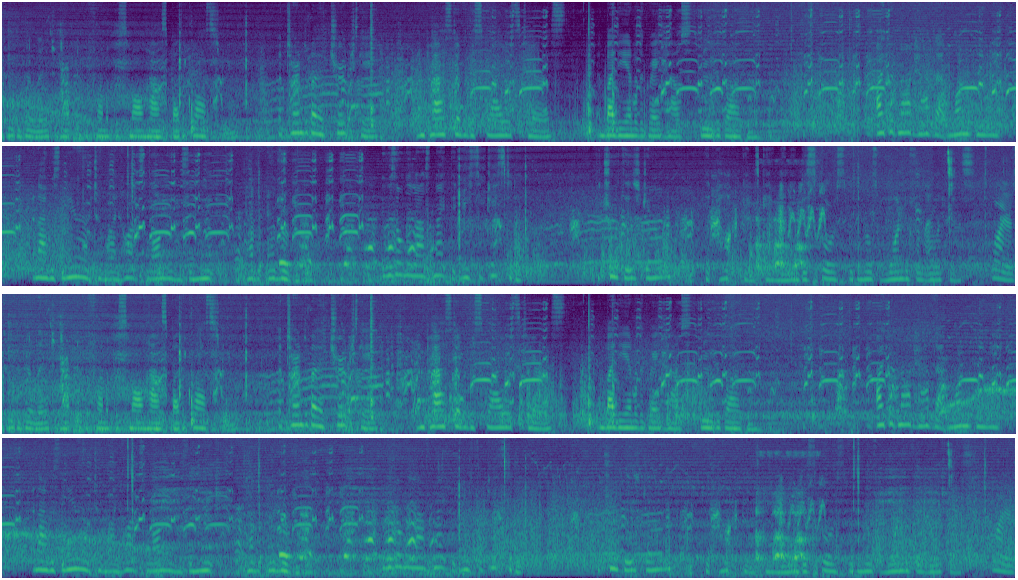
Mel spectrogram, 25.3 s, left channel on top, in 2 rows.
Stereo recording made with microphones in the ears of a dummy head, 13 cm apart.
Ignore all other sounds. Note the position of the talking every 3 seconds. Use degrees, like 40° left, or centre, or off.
40° right, 20° right, centre, 20° left, 30° left, 40° left, 40° left, 40° left, 40° left.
